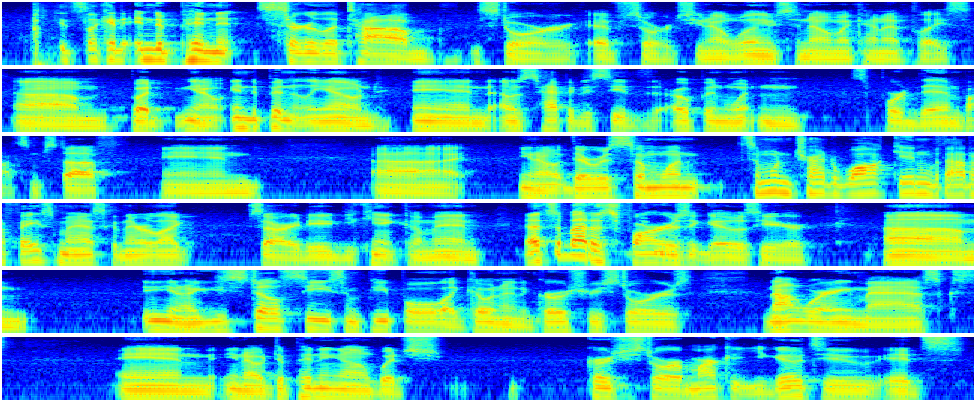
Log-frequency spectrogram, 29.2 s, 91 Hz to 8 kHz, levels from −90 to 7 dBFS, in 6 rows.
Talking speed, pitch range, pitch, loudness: 210 wpm, 85-100 Hz, 95 Hz, -25 LUFS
